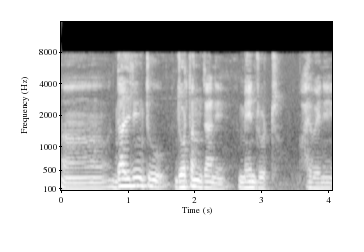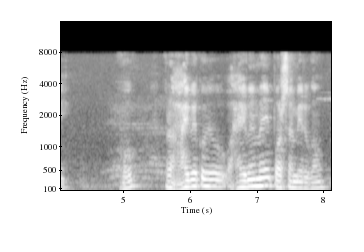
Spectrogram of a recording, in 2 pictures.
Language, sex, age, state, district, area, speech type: Nepali, male, 60+, West Bengal, Darjeeling, rural, spontaneous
